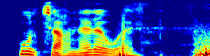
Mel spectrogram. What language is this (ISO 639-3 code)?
kab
